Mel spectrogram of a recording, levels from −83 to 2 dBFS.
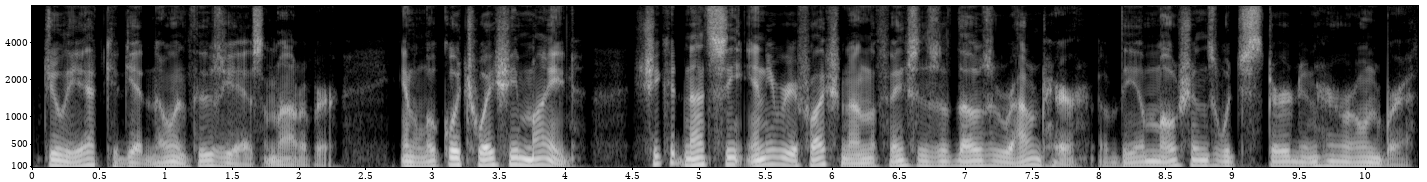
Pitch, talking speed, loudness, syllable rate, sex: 95 Hz, 210 wpm, -19 LUFS, 5.2 syllables/s, male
